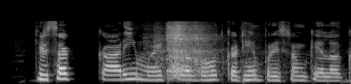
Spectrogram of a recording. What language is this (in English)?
Maithili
